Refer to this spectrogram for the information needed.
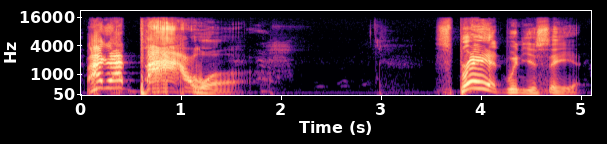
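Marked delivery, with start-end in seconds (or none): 0.1-1.6 slow, higher, scolding declaration; fussing at folk. Shown as a demonstration. Congregation told to fuss at the devil, scolding. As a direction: fuss at the enemy like you mean it. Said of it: "Say it like you fussing at folk".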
